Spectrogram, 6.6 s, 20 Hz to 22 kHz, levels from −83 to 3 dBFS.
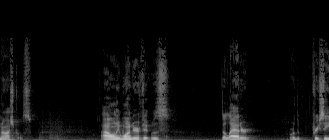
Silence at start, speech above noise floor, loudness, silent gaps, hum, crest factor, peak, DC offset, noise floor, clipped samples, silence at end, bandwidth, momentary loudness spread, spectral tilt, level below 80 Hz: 0 s; 36 dB; -27 LUFS; none; none; 22 dB; -8 dBFS; under 0.1%; -62 dBFS; under 0.1%; 0 s; 16 kHz; 22 LU; -6 dB/octave; -60 dBFS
